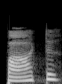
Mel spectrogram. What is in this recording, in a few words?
"paat", Punjabi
